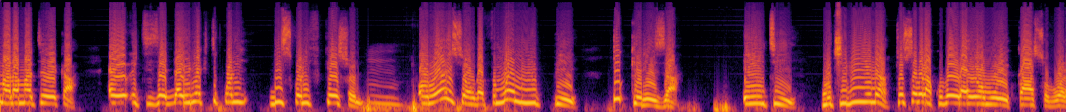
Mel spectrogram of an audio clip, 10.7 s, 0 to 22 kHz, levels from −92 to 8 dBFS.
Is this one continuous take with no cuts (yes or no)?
yes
